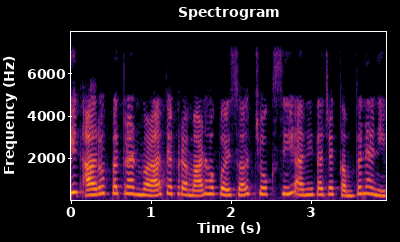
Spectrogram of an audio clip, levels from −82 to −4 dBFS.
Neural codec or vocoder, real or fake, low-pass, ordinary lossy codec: codec, 16 kHz, 4 kbps, FreqCodec, smaller model; fake; 7.2 kHz; none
